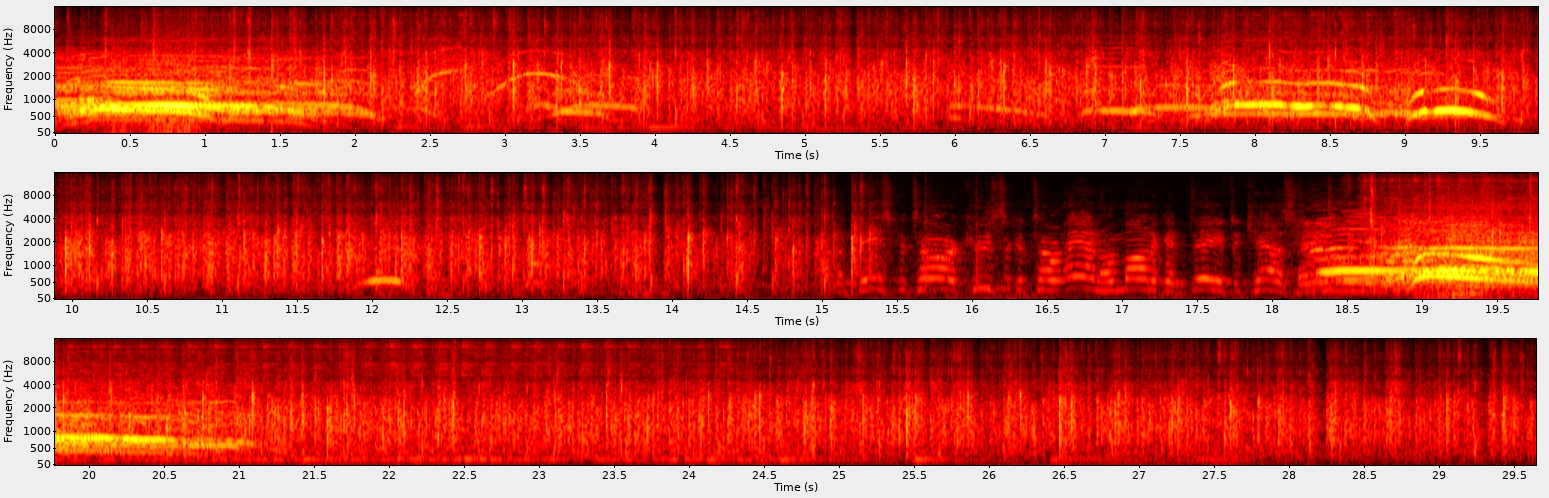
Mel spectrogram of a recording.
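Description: A large crowd applauds and cheers loudly for a guitarist being introduced at a band's live show, with whistles and shouts over sustained clapping. It briefly dips while someone speaks, then the applause surges back up.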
